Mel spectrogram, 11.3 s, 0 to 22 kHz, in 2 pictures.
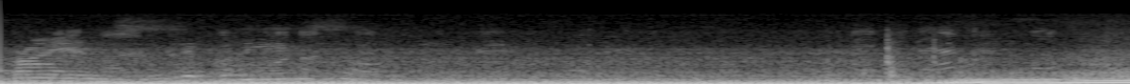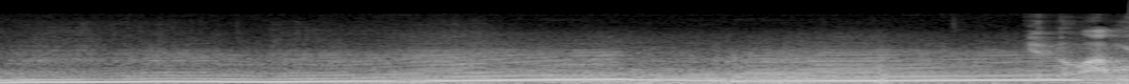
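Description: A Honda S2000 built for CSP class runs an autocross course, its engine droning loud and close, then revving and rising in pitch as it accelerates and shifts through the slalom, with the wavering note continuing steadily.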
